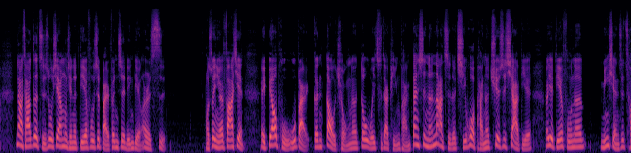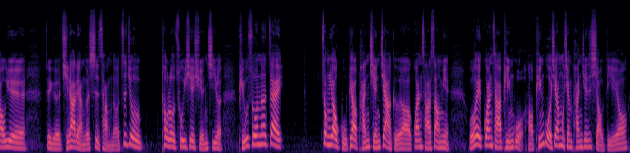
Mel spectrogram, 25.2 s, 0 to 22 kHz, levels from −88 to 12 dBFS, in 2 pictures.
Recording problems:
none

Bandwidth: 17 kHz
